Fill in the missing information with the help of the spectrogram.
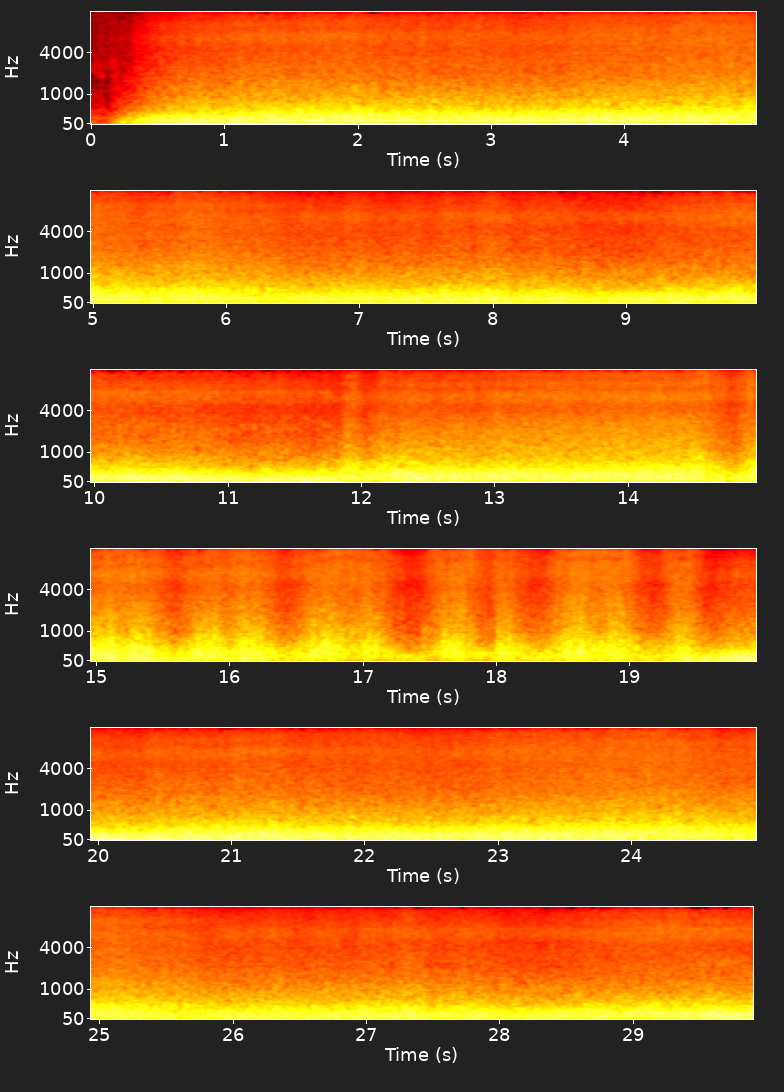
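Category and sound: household object, hair dryer blowing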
